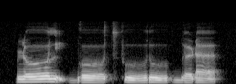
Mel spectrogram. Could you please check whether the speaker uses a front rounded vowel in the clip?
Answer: no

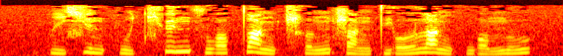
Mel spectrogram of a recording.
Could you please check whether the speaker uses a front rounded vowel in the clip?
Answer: yes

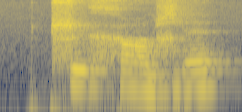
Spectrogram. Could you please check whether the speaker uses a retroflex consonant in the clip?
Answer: yes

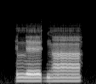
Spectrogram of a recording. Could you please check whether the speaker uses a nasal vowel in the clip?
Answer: yes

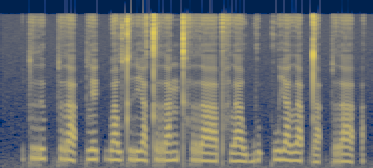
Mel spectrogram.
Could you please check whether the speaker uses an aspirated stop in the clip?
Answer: yes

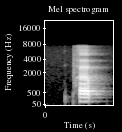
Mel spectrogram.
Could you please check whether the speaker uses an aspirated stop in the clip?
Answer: yes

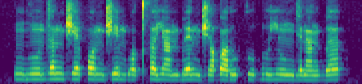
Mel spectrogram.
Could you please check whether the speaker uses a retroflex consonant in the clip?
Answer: no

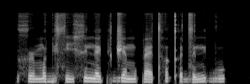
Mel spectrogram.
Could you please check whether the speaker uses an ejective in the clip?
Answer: yes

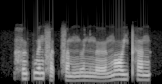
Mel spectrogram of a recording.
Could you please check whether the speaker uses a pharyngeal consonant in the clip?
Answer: no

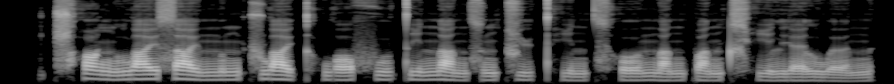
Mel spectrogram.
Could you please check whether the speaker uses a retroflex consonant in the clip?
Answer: yes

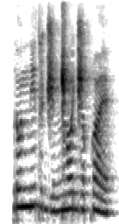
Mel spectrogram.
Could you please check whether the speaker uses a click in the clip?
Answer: yes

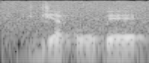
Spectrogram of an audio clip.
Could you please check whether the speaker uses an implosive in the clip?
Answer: yes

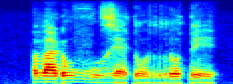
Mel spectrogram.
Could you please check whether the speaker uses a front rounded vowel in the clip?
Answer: no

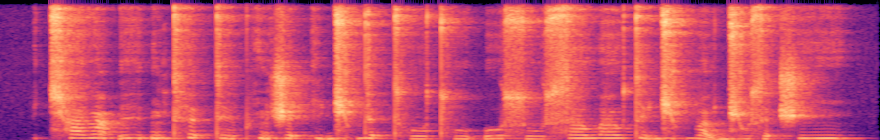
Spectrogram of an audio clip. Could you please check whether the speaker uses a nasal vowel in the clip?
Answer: yes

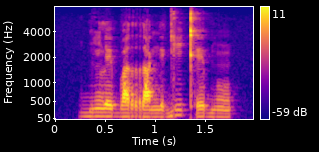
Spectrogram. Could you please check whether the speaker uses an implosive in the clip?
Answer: no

